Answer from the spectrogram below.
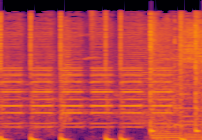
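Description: A car horn honks in a long, steady blare in front of a gate over a thumping beat that hits roughly twice per second, with the tone shifting toward the end; loud, no talking.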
